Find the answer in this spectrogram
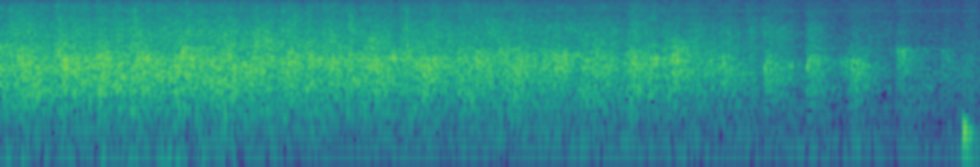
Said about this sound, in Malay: Jadi mari kita raihkan tetamu kita yang amat berbahagia Tan Sri Muhyiddin Yassin dan yang amat berbahagia Puan Sri dengan tepukan yang gemuruh untuk mereka.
